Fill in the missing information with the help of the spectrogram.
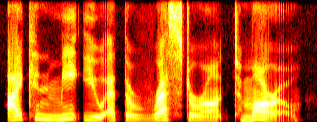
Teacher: A native speaker naturally stresses meet, restaurant, and tomorrow while words like can, you at, and the become quick and light. >> So it almost sounds like I can meet you at the restaurant tomorrow. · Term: rhythm, rhythm and stress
